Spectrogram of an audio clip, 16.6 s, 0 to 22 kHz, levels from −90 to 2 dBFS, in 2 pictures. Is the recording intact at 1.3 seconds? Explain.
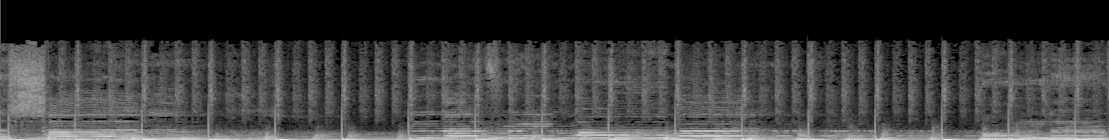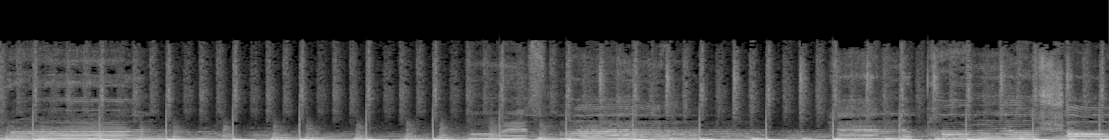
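Yes, at 1.3 seconds the audio is intact, with no dropout, click, distortion or other fault to be heard at that moment.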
